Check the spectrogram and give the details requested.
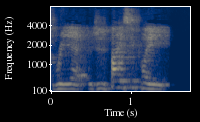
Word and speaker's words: rillette: So even though it's spelt, and my best mate called it rillette for ages, it's spelt rillette, but the L's are silent, so it's rillette, which is basically like potted meat or a kind of chunky pate.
